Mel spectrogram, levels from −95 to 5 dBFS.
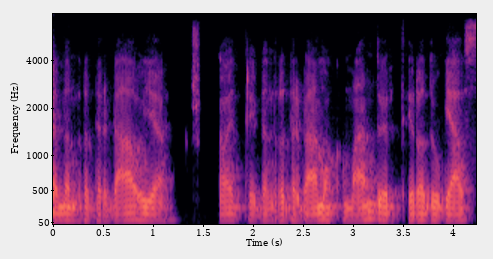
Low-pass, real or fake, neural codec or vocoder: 7.2 kHz; fake; codec, 16 kHz, 16 kbps, FunCodec, trained on LibriTTS, 50 frames a second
